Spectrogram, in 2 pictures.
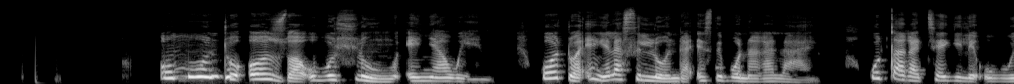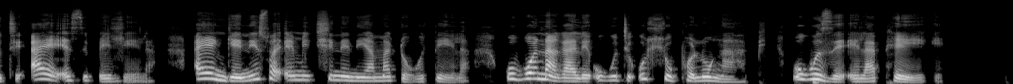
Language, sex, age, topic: North Ndebele, female, 36-49, health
